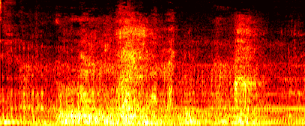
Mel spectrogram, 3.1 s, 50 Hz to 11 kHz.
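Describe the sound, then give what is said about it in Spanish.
Fierce tigers roar loudly, their deep, rumbling growls swelling and overlapping in several surges for about three seconds, with no voices present. “Precaución, salida solo por la puerta 7. En todas las otras hay tigres feroces.”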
